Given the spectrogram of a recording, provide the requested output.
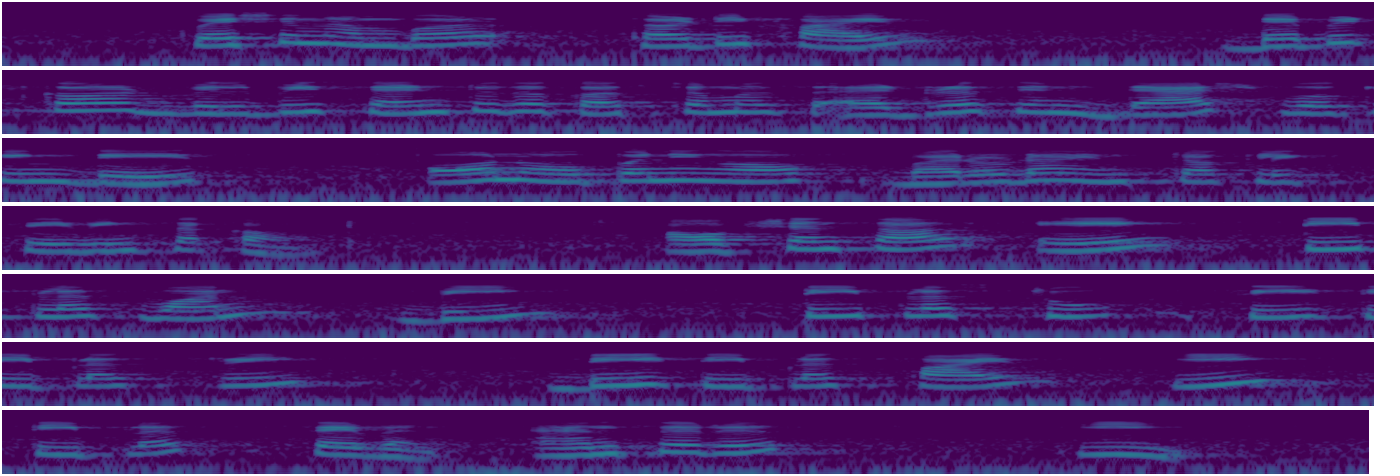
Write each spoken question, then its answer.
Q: Debit card will be sent to the customer's address in dash working days on opening of Baroda InstaClick savings account.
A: Answer is E.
